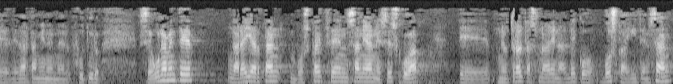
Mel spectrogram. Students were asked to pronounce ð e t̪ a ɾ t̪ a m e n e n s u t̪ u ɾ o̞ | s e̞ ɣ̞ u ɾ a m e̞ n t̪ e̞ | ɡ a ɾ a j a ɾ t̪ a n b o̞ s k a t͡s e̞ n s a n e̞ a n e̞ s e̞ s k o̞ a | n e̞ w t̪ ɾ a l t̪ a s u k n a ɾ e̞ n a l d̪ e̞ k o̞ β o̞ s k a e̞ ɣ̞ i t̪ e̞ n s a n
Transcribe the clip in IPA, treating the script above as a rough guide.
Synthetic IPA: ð e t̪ a ɾ t̪ a m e n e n f u t̪ u ɾ o̞ | s e̞ ɣ̞ u ɾ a m e̞ n t̪ e̞ | ɡ a ɾ a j a ɾ t̪ a n b o̞ s k a t͡s e̞ n s a n e̞ a n e̞ s e̞ s k o̞ a | n e̞ w t̪ ɾ a l t̪ a s u n a ɾ e̞ n a l d̪ e̞ k o̞ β o̞ s k a e̞ ɣ̞ i t̪ e̞ n s a n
